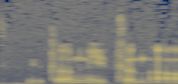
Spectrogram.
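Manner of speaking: whispered put-on Russian accent. Answering others who question the voice: put-on Russian-sounding voice. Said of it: "It sounds Russian to me".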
